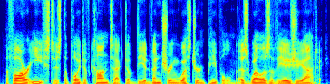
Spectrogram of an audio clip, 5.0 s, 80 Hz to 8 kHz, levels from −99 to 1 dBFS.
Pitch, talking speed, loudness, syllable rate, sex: 105 Hz, 230 wpm, -19 LUFS, 5.8 syllables/s, male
